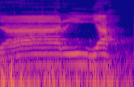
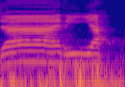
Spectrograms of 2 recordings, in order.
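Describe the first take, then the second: First: The word ends with a soft 'h' sound. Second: The same.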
